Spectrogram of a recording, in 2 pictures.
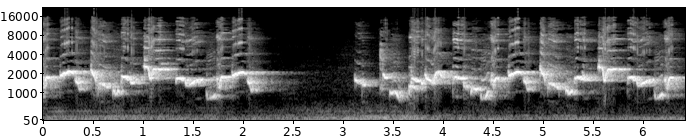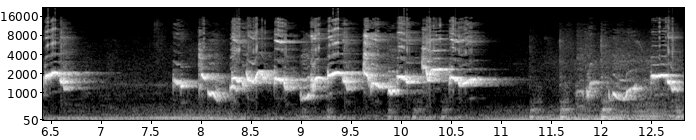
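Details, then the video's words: Straw-headed bulbul singing in the forest: loud, rich, bubbly whistled phrases that tumble up and down, each about two and a half seconds long, separated by short pauses, over a faint low hum. "KICAUAN CUCAKROWO HUTAN"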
